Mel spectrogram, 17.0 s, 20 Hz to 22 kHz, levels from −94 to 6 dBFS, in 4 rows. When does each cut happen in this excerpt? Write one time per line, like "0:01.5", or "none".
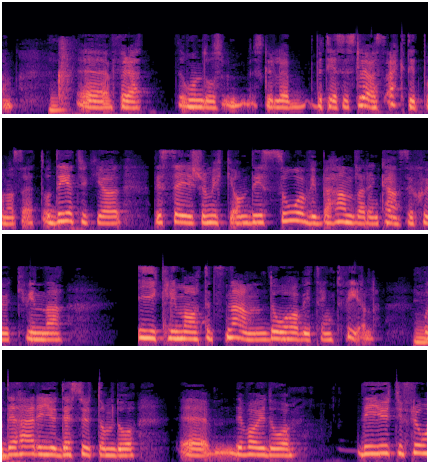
none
